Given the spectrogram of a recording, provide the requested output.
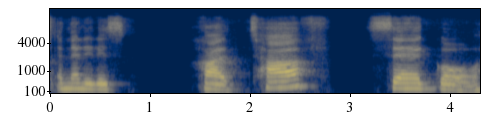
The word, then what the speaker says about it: segol: How do we pronounce segol? Ooh. No. Right? It says like in bed.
